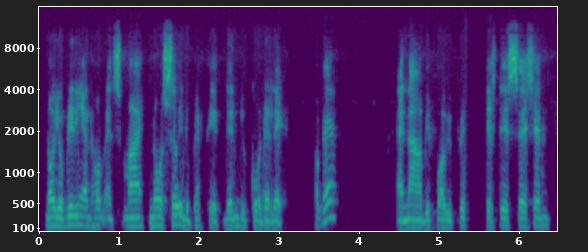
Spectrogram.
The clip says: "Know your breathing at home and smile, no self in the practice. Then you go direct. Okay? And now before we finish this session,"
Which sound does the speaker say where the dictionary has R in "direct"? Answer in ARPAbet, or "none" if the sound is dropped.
L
